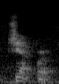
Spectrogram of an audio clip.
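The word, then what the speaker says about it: Tjepper: called the Jaguar t-j-e-p-p-e-r that's a Dutch name but you don't pronounce the T you just say jeopard she was built in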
